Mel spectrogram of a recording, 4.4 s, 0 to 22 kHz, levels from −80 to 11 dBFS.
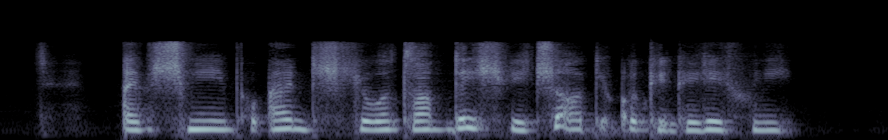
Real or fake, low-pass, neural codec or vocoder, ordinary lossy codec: fake; 7.2 kHz; codec, 16 kHz, 0.5 kbps, FreqCodec, larger model; AAC, 32 kbps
